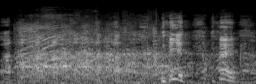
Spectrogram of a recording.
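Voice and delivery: breathy, unvoiced laugh at the punchline. Real, not acted.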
